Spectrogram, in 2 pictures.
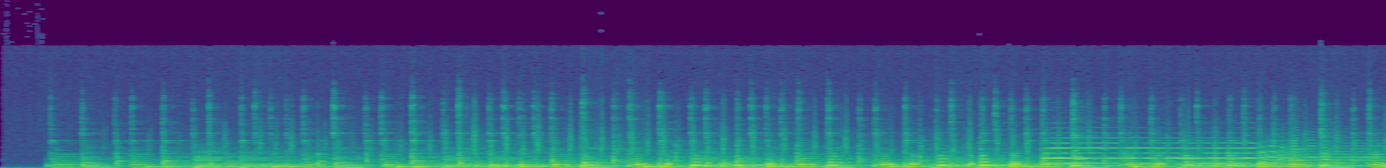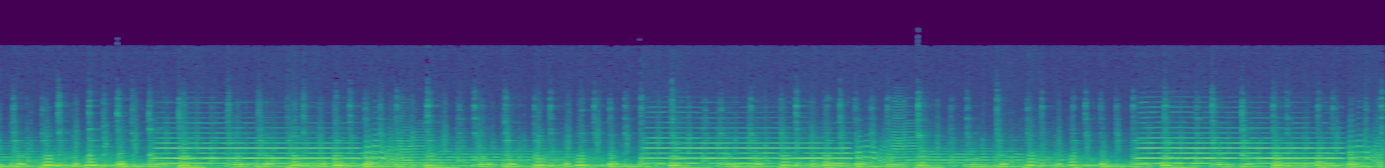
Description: danse : mambo
Pièce musicale éditée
